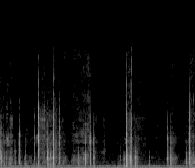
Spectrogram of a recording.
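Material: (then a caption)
Cardboard. Fingernails and fingertips tap and scratch the printed face of a rectangular, hollow Sun Tropics CocoRolls cardboard snack box. The result is an irregular series of short, dry clicks and scratchy taps with almost no ring, over a faint low hum.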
